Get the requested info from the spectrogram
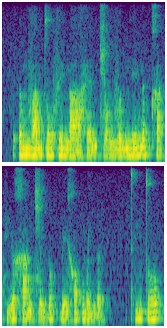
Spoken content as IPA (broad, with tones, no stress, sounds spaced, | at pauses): ʔ ə˧ m v a˨˦ m t̪ o˨˦ f e˧ ŋ aː˨˩ h ɛ˨˩ n t͡ɕ ɔ˨˦ ŋ v ə˨˦ m ŋ e˨˦ n ə˦˥ p̚ x a˨˩ k̚ h ḭ˧˥ ə̯ x a˨˩ ŋ t͡ɕ ə˧˩ j ɗ o˦˥ k̚ ɓ e˨˩ x ɔ˦˥ k̚ m ə˨˦ j ŋ ə˨˩ t̚ | t̪ʰ i˧ t̪ o˨˦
